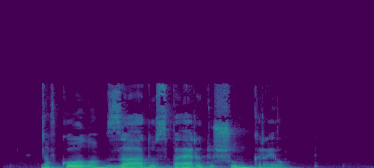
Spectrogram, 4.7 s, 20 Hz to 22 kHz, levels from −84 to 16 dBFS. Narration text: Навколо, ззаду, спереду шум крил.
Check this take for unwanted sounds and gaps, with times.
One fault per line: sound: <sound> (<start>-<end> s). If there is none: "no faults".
no faults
